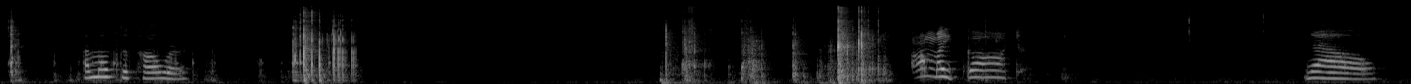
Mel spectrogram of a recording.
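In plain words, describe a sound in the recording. A young child speaks and squeals in a high voice close by.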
